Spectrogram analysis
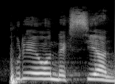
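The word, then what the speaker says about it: πλεονεξία: 거예요 여러분 앞에 보시면 억지로 하다라는 말에 헬라어가 프레온 넥시안 이렇게 발음을 합니다이 말이 무슨 뜻이냐면 플레이온이라는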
